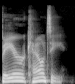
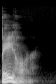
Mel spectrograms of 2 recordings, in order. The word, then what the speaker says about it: Bexar: It's pronounced Bear County.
